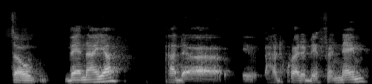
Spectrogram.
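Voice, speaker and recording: A man's voice: sits low, animated, normal speed, husky, dull audio. A man teaching a beginner language class, patiently prompting students and explaining grammar step by step.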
